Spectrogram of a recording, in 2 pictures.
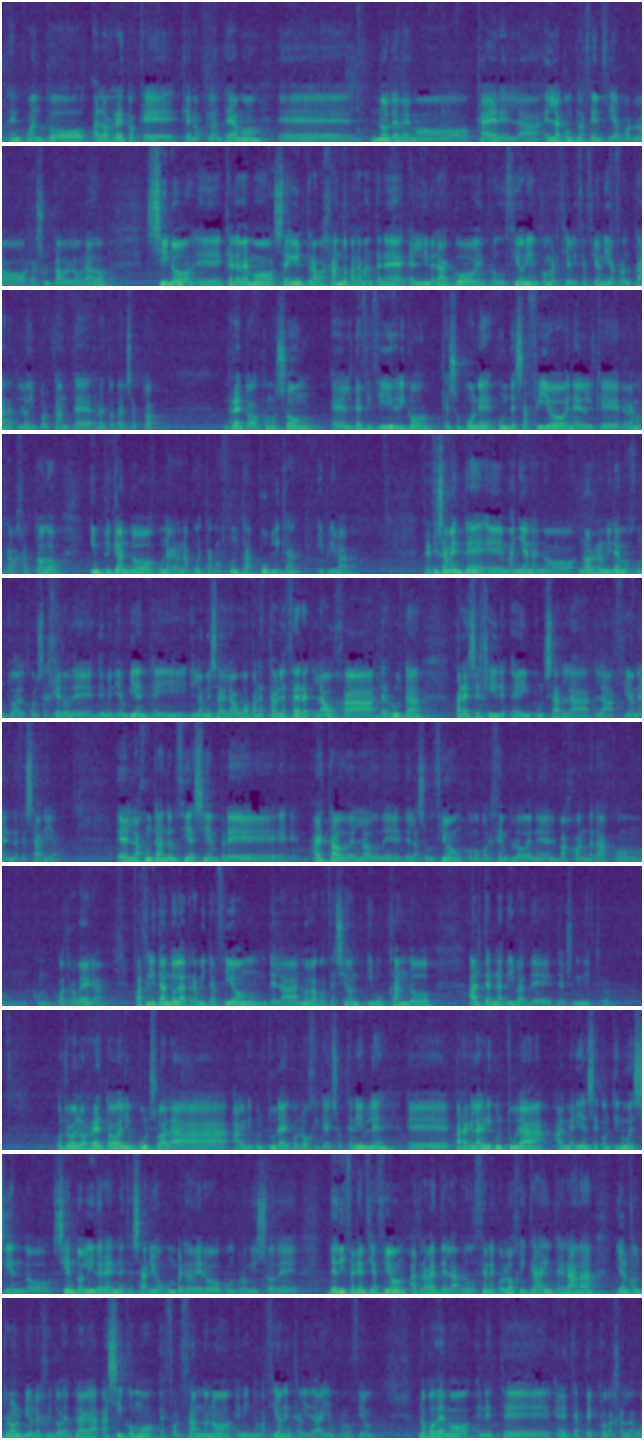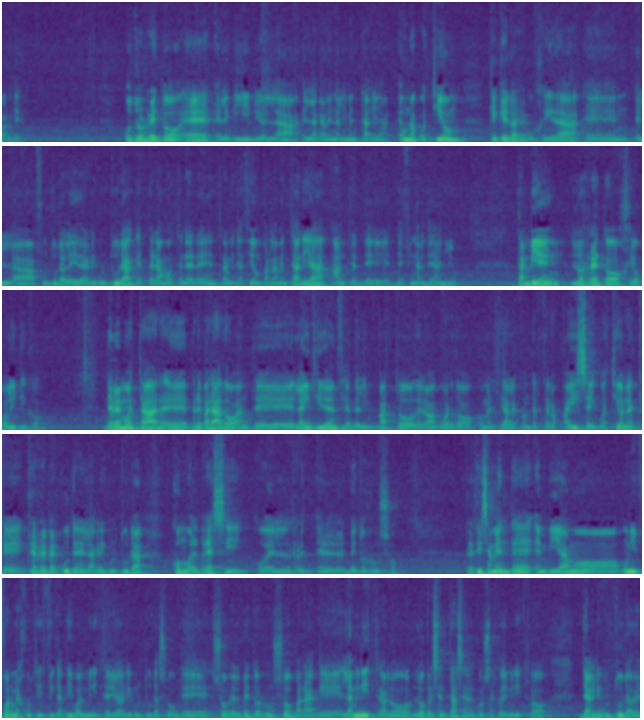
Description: Declaraciones de Rodrigo Sánchez sobre los retos del sector hortofrutícola de Almería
